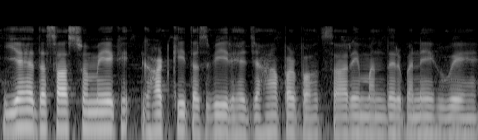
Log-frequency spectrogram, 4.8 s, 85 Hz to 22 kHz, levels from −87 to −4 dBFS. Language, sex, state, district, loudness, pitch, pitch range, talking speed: Hindi, male, Uttar Pradesh, Varanasi, -30 LUFS, 110 Hz, 110-130 Hz, 190 wpm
